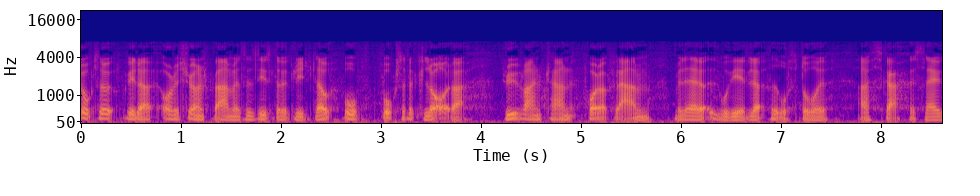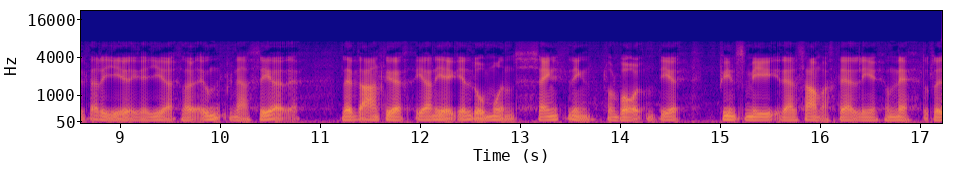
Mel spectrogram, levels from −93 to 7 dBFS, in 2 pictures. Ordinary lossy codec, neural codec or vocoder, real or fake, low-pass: none; autoencoder, 22.05 kHz, a latent of 192 numbers a frame, VITS, trained on many speakers; fake; 7.2 kHz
